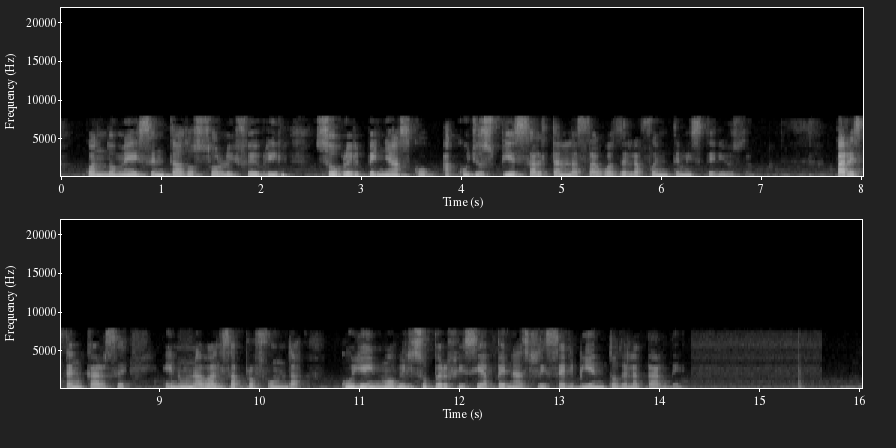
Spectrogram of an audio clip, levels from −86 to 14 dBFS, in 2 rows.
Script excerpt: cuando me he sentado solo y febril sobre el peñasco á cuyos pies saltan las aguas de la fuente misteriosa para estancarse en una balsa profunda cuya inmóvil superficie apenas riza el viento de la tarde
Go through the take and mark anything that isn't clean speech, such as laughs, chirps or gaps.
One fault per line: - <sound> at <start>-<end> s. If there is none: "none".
- thud at 15.4-15.6 s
